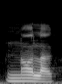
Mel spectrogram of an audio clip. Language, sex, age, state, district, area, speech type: Hindi, male, 18-30, Madhya Pradesh, Bhopal, urban, spontaneous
